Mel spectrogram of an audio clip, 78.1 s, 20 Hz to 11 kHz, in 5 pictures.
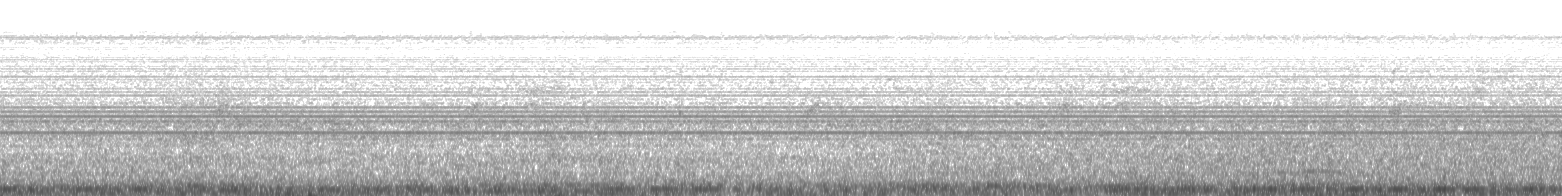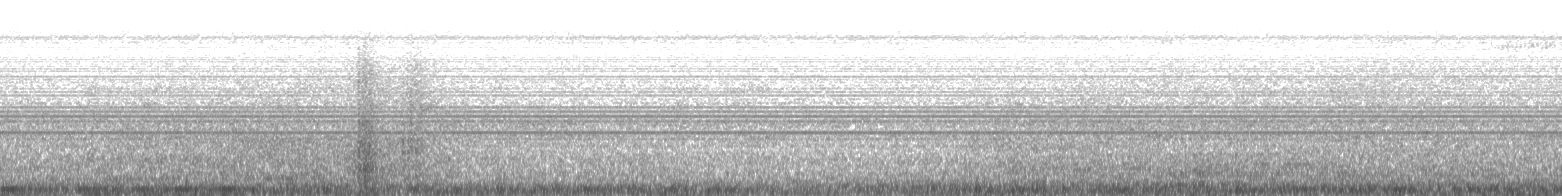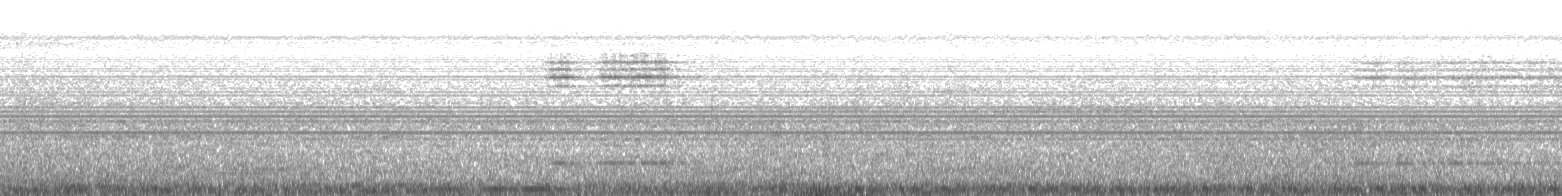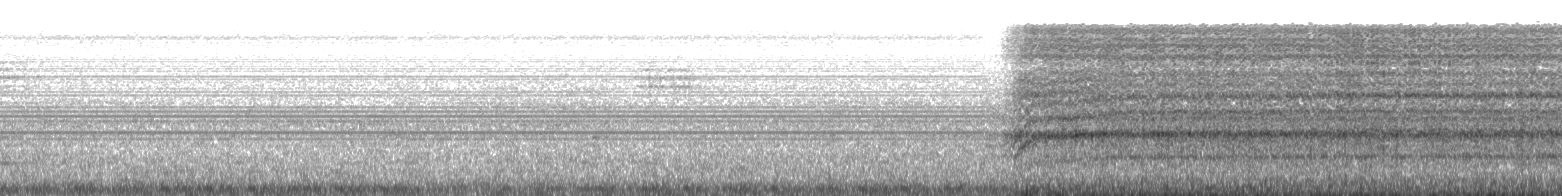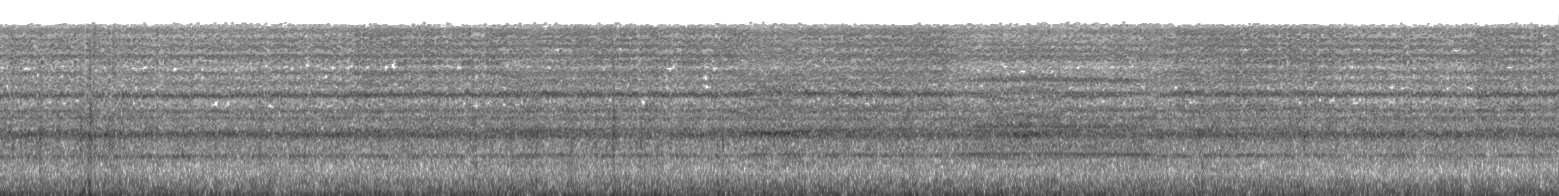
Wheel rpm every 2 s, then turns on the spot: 0, 0, 0, 0, 0, 0, 0, 0, 0, 0, 0, 0, 0, 0, 0, 0, 0, 0, 0, 0, 0, 0, 0, 0, 0, 0, 0, 0, 50, 140, 150, 150, 150, 150, 150, 150, 150, 150, 150.
none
